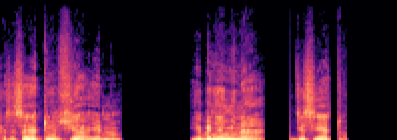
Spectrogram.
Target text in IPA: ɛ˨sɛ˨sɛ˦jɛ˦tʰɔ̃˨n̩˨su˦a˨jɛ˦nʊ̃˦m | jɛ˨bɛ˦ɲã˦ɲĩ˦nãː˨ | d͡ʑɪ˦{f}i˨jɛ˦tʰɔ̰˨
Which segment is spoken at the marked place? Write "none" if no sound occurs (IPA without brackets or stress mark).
s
